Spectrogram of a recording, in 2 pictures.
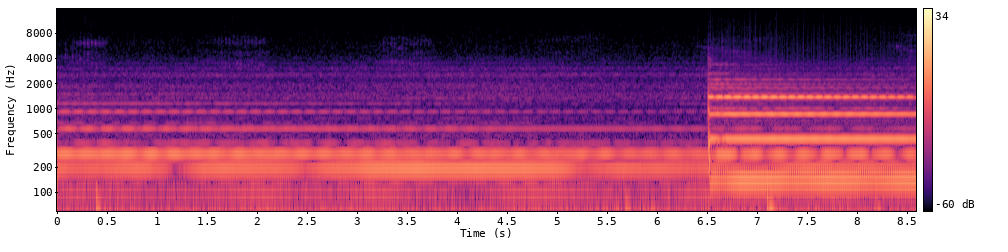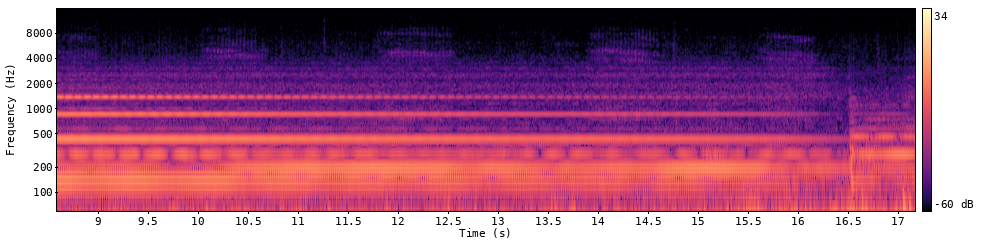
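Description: Singing-bowl music: long ringing tones with a slow wobble, then a new, louder strike about six and a half seconds in that rings on and slowly fades.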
